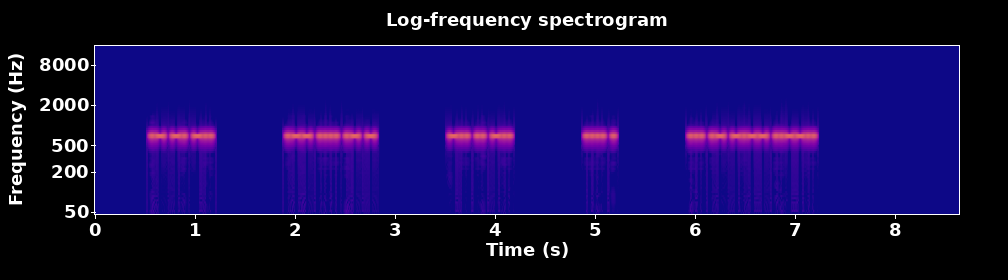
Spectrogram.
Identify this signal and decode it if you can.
Morse code, heard as a keyed tone, about 46 wpm, 700 Hz. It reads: AND WHAT DID HE SAY?
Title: 4x Word-Spacing - Sentences from Top 200 Words - 45wpm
